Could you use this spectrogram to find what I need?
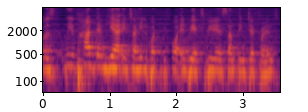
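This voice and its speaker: A woman's somewhat breathy, medium-pitched voice stays monotone and flat, with audible room echo. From Kenya. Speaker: panel moderator. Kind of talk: panel discussion. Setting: stage with audience. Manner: hesitant, many fillers.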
